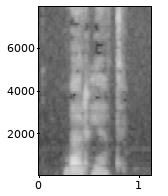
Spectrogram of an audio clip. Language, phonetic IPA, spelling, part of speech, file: Polish, [ˈvarʲjat], wariat, noun, LL-Q809 (pol)-wariat.wav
